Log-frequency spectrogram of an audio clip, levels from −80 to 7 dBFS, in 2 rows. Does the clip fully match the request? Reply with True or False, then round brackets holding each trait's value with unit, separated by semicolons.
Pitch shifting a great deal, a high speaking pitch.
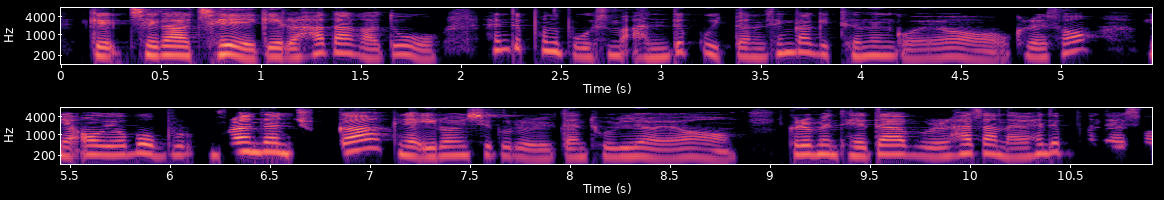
False (4.9 semitones; 200 Hz)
